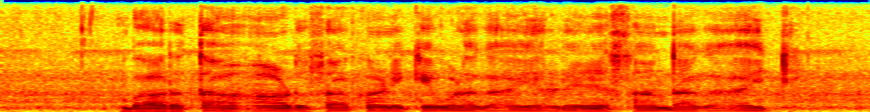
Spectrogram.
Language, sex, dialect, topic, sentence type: Kannada, male, Dharwad Kannada, agriculture, statement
